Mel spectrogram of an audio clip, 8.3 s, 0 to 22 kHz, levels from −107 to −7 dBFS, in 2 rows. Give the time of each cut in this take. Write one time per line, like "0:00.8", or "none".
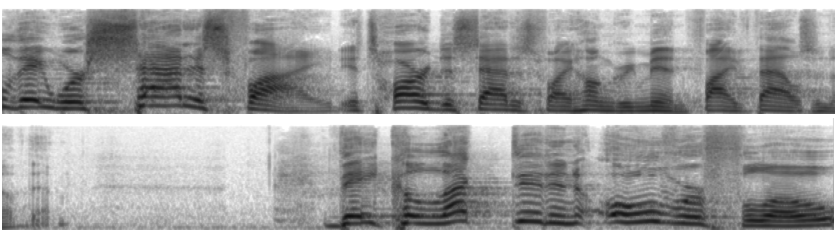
none

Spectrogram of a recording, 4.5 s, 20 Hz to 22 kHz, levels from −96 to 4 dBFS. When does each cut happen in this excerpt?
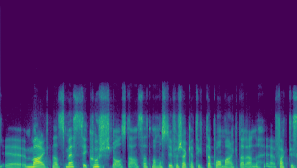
none

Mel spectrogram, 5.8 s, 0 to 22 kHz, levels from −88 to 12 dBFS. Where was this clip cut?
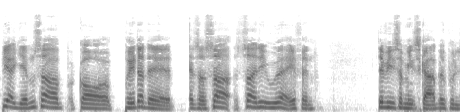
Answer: none

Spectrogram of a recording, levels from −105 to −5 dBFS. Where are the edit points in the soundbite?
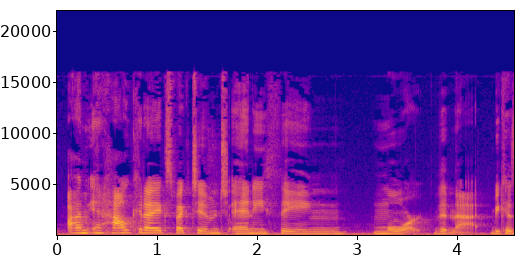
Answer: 0:01.7

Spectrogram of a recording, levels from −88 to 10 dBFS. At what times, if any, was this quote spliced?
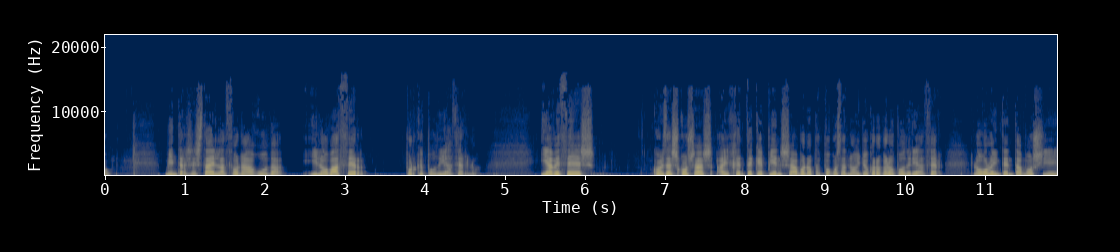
0:08.9
0:09.3

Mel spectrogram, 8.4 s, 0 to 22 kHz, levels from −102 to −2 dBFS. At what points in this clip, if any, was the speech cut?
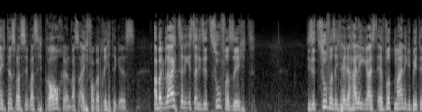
0:03.0

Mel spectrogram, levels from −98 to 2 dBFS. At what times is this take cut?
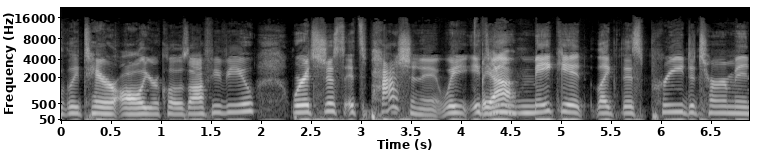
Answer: none

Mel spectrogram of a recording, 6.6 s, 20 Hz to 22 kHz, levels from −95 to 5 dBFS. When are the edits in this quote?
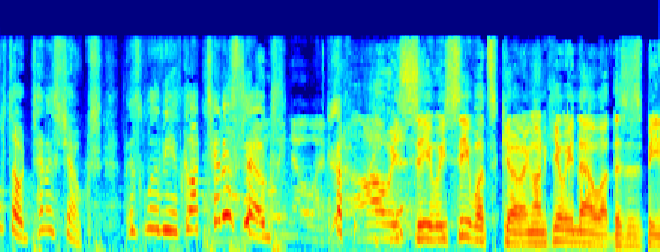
none

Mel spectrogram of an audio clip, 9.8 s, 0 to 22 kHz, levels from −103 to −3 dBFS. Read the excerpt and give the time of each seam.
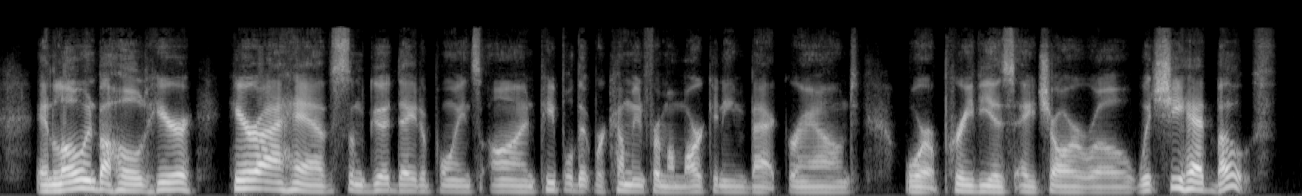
none

